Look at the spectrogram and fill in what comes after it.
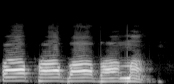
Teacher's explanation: और प वर्ग ओष्ठ से, ये बोले जाते हैं।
